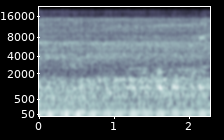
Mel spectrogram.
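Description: A warm car engine idles steadily at close range, a low, even rumble with constant vibration and no talk over it.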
